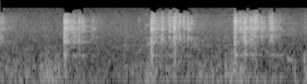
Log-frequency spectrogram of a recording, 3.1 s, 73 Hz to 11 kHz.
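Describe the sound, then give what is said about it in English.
In the radio comedy Our Miss Brooks, 40 cents in coins are dropped into a collection kitty in three bright metallic bursts, each a jingling clatter of several coins landing, spaced about a second apart with quiet between. “You put 40 in the kitty.”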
